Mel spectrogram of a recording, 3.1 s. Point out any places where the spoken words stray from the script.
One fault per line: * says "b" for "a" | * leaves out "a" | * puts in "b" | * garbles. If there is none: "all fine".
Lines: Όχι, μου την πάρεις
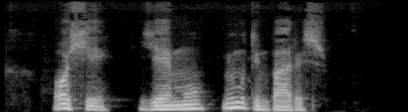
* puts in "γιε μου μη"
